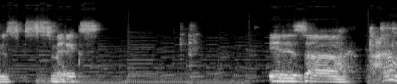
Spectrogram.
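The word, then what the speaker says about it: Smithwick's: funny you said it right i always said smithwicks but the correct pronunciation is smitix it is uh i don't know if it's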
